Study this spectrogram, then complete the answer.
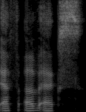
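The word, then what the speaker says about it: f(x): x thing and remember it is pronounced f of x you don't say f times x and uh just remember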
